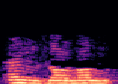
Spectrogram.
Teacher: اللام هنا مرققه، اللام بتاع رب الجلاله هي المفخمه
